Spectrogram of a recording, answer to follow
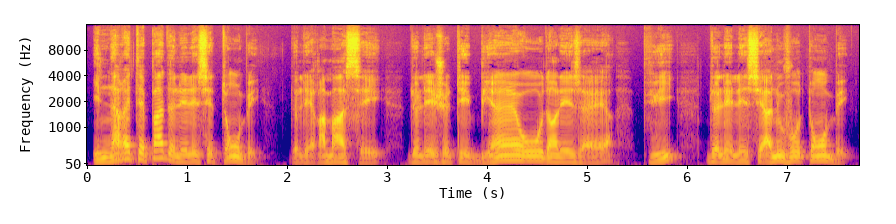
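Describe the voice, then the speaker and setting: A man reading a story aloud as narrator, with expressive storytelling. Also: sits low, moderate pace, creaky, few pauses. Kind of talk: audiobook narration.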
